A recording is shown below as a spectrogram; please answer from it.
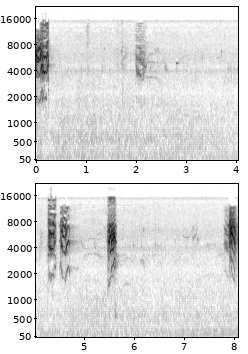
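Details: Female double-collared seedeater calling to spur a male to song: sharp high chips, sometimes in close pairs, scattered irregularly with gaps of one to two seconds over a faint low hum.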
